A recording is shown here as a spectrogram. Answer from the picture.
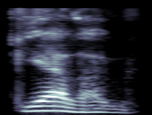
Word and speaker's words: giallo: Then I think it's pronounced Giallo, which is the Italian horror things.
